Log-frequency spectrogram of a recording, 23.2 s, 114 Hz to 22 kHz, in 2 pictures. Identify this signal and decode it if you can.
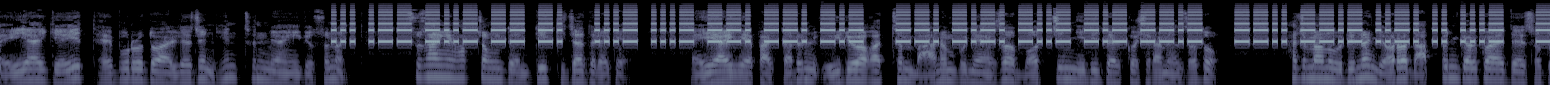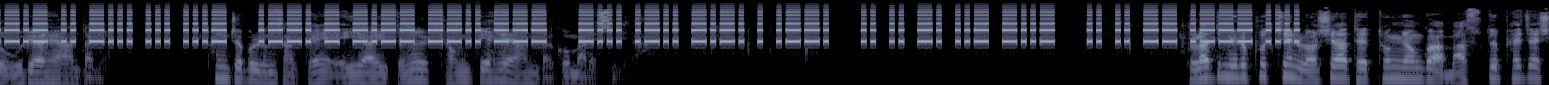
Morse code, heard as electronic beeps, machine-sent, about 34 wpm, 1700 Hz. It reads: SWXMN VVGGK GCXKQ ZQFIV QIBSV PTYZO BLCEP IINUX IIMJH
